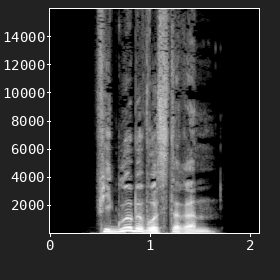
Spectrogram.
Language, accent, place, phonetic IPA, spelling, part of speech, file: German, Germany, Berlin, [fiˈɡuːɐ̯bəˌvʊstəʁəm], figurbewussterem, adjective, De-figurbewussterem.ogg
- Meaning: strong dative masculine/neuter singular comparative degree of figurbewusst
